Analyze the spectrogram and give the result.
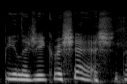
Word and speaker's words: Biologique Recherche: So if you say that with a French accent, Biologique Recherche, that's how you say it.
